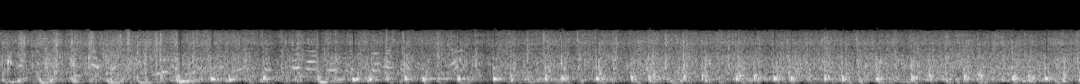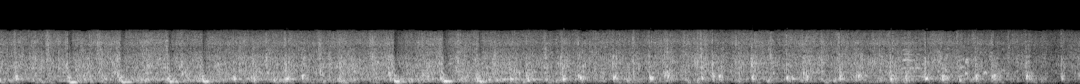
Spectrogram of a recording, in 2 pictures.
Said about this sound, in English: If some of that sound seemed to resemble splashing water, that's exactly what it was. This was African water music, not to be confused with a suite of the same name by George Frederick Handel. This music is uniquely of the Gabun area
